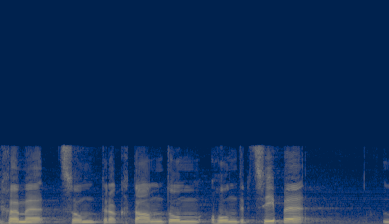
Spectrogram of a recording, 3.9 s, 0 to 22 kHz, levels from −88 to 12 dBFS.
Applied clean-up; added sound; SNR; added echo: none; none; none; none.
